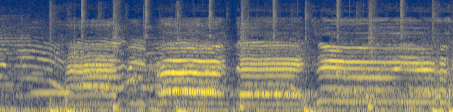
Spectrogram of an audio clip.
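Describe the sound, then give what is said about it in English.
The Team USA basketball group, led by JaVale McGee, loudly yelling and singing happy birthday to Kevin Durant together in ragged, drawn-out phrases, boisterous, with rowdy shouts mixed into the chorus. “There they are, just a crowd of people yelling happy birthday to Kevin Durant.”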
